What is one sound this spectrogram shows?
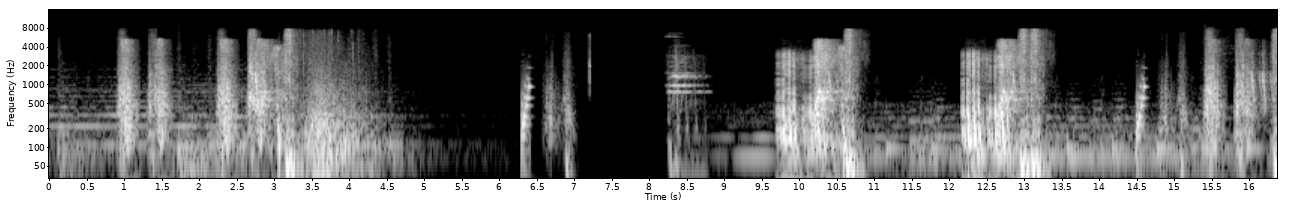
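Swords clash in a battle.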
